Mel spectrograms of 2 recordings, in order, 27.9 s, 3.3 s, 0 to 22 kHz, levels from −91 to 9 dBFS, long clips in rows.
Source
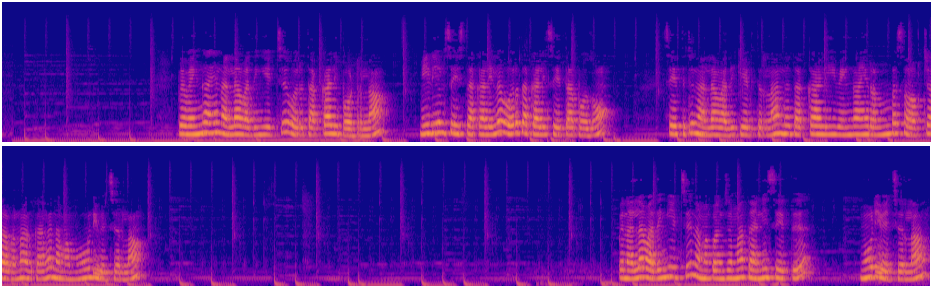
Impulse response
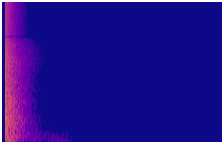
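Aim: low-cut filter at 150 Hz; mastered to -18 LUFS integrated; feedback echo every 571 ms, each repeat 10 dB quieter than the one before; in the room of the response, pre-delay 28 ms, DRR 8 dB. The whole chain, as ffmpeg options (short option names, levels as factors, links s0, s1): -filter_complex "[0:a]highpass=150,aecho=1:1:571|1142|1713|2284:0.316|0.101|0.0324|0.0104,asplit=2[s0][s1];[1:a]atrim=start_sample=2205,adelay=28[s2];[s1][s2]afir=irnorm=-1:irlink=0,volume=0.0376[s3];[s0][s3]amix=inputs=2:normalize=0,volume=1.68"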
